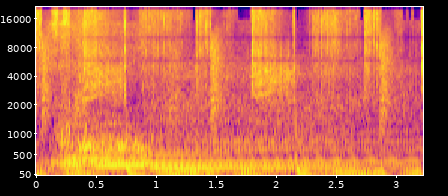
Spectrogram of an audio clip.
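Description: A 750 brake horsepower off-road Porsche driving hard, its engine revving and climbing through gears with sharp pitch shifts and tyre noise, loud and close with no talking.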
